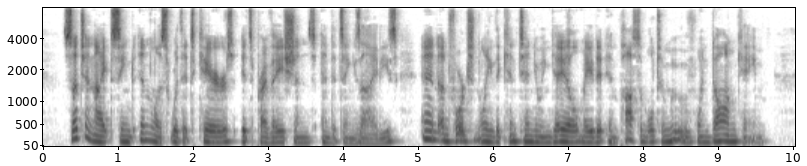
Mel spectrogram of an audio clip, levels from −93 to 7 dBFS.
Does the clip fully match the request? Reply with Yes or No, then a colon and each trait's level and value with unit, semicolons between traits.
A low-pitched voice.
Yes: low, 125 Hz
